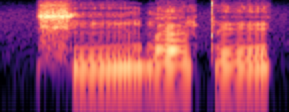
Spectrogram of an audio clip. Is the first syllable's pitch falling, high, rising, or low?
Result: rising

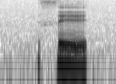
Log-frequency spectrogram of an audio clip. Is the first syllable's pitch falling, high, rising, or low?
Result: low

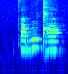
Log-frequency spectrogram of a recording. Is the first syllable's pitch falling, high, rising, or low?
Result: low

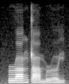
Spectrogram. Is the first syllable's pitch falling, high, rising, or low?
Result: rising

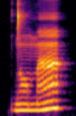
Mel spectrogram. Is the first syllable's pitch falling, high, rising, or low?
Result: low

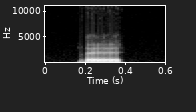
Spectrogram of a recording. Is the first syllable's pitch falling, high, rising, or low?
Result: high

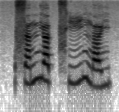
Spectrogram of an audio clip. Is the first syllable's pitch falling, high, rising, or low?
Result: rising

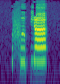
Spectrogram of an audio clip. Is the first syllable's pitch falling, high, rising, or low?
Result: high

